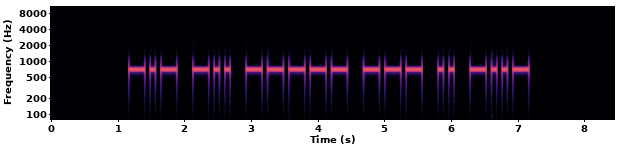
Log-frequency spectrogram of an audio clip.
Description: Morse code, heard as a keyed tone, about 15 wpm, 700 Hz. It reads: KD0OIX
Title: K1USN SST QSO Practice - 15wpm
